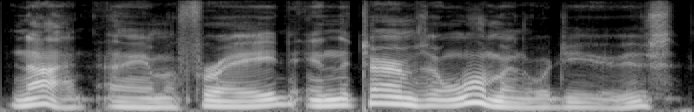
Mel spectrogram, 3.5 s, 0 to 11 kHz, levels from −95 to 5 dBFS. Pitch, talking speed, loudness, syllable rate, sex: 120 Hz, 190 wpm, -16 LUFS, 4.4 syllables/s, male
